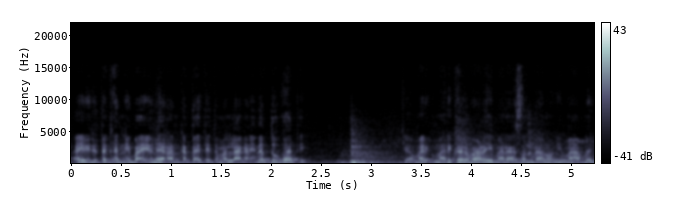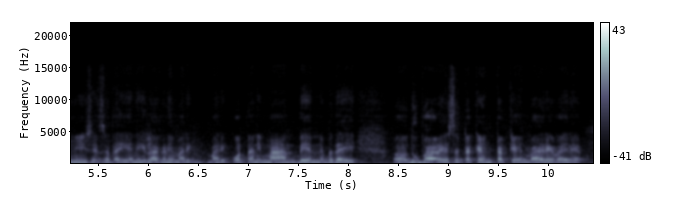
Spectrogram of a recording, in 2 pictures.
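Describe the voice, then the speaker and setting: A woman's voice: on the high side, steady tone, fast. A middle-aged woman, chatting bluntly with viewers on a phone live stream, scolding and preaching.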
